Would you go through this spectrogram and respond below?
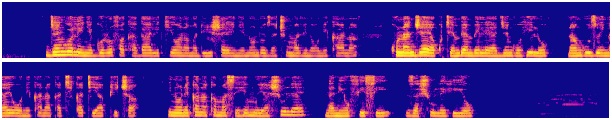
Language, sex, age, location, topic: Swahili, female, 25-35, Kisii, education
